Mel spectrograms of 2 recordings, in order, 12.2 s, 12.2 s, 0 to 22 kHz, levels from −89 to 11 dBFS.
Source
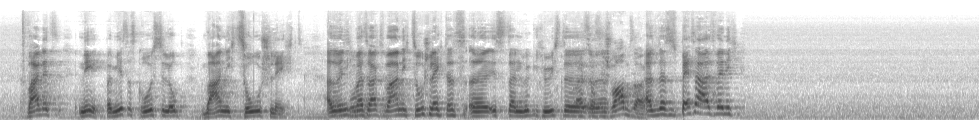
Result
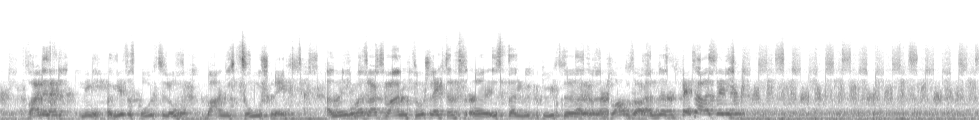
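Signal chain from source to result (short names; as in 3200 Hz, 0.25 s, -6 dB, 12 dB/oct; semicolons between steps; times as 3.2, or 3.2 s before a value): limiter -18.5 dBFS, peak gain reduction 10.5 dB; reverse; compressor 6:1, threshold -39 dBFS, peak gain reduction 15.5 dB; reverse; fixed phaser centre 830 Hz, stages 6; pitch shift -11.5 st; in parallel at -2.5 dB: level quantiser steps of 16 dB; on the sum: rotary speaker horn 1.2 Hz, later 6.7 Hz, at 7.8; stepped low-pass 9.6 Hz 790–2800 Hz; gain +4.5 dB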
